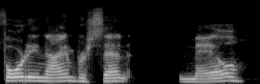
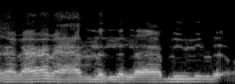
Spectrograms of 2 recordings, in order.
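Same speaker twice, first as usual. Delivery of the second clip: mock babble; 3 semitones lower, 4 dB quieter than usual. Mocking the wife's chatter.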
